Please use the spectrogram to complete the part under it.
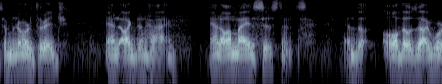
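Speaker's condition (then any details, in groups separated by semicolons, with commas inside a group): ALS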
